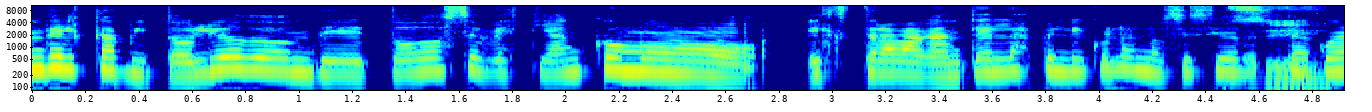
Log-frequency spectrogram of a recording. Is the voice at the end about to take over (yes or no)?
yes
